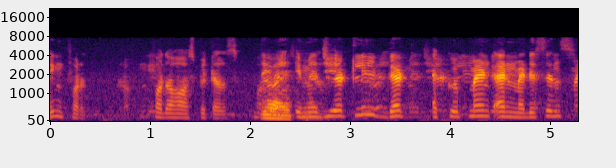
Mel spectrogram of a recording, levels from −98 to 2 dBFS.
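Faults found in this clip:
Echo leak: delayed copy of the sound, about 1.01 s behind, at 0.67–1.05, 2.05–2.13, 2.39–2.75, 3.17–4.21, 4.4–4.47, 4.85–5.29 s, rising from faint to fairly strong. Likely far-end echo canceller residual. Spectrogram: weaker duplicate harmonic patterns offset one second.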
